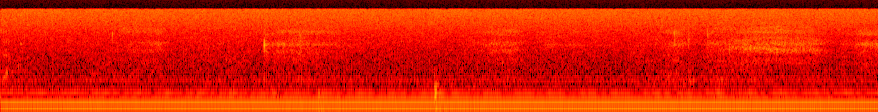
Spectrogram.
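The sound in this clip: An electric fan runs at an adjusted speed setting, producing a steady, quiet hum with a low tonal drone that stays unchanged, broken only by a couple of faint clicks.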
